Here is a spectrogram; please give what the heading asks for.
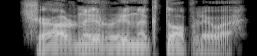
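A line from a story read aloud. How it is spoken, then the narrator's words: Growled. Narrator (Russian): рыкнул Тул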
